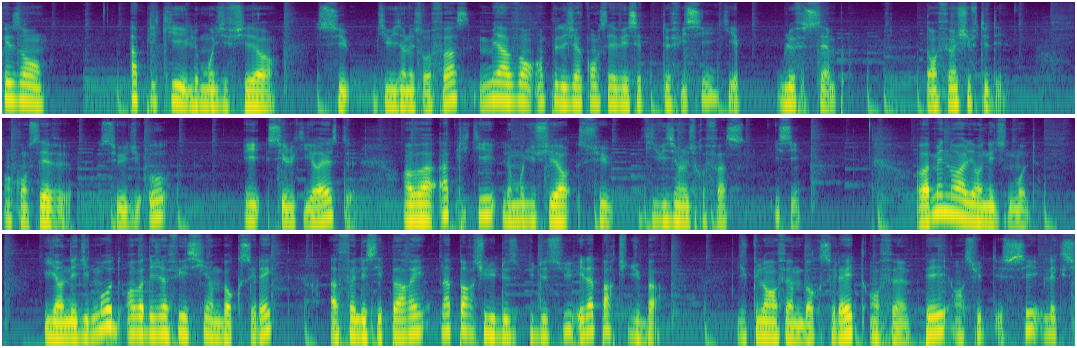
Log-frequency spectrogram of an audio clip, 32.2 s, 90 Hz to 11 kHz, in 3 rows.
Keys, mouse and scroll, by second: 0.1-1.2 scroll up 3, 1.2 right click, 4.0-7.1 drag, 9.1 shift+d, 11.7 click, 15.2-18.3 drag, 19.9 Tab, 21.3 scroll down 1, 21.3 right click, 21.6 b, 30.5 p.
